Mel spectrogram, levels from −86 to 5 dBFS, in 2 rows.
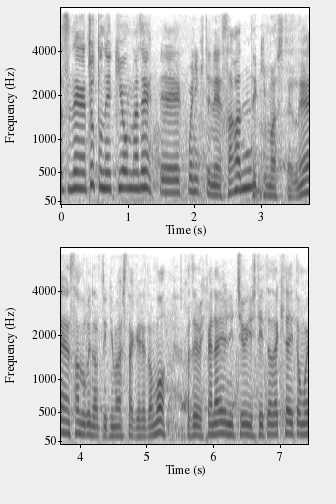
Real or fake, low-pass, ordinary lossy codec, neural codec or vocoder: fake; 7.2 kHz; Opus, 64 kbps; codec, 16 kHz, 4 kbps, X-Codec, HuBERT features, trained on LibriSpeech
